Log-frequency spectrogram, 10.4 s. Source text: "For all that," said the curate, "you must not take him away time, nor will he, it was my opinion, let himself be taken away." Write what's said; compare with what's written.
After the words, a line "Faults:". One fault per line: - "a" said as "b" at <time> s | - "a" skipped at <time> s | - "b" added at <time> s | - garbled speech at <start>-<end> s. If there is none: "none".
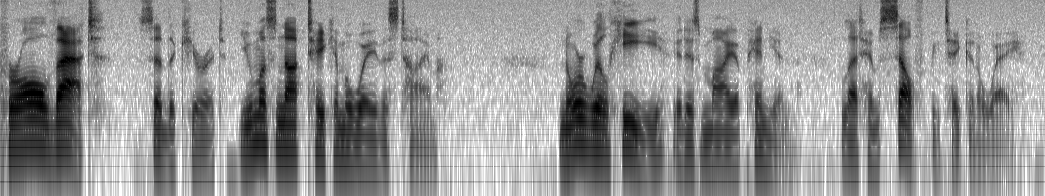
"For all that," said the curate, "you must not take him away this time, nor will he, it is my opinion, let himself be taken away."
Faults:
- "this" added at 3.8 s
- "was" said as "is" at 6.9 s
